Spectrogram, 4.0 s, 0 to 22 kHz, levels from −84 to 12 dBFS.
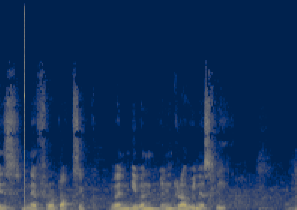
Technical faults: uninitialised buffer

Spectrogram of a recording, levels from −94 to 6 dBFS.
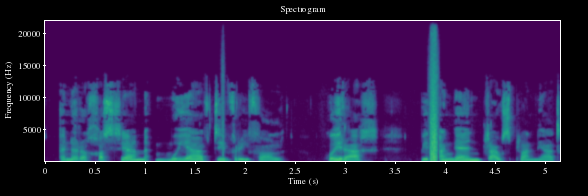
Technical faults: wireless microphone noise hit

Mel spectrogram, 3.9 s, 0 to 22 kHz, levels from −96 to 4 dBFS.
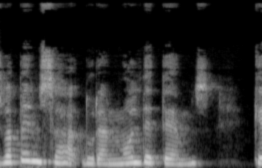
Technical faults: stereo read as mono

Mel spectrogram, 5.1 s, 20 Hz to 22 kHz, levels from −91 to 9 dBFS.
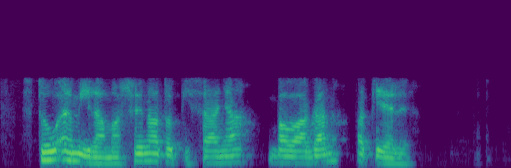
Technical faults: G.729 codec

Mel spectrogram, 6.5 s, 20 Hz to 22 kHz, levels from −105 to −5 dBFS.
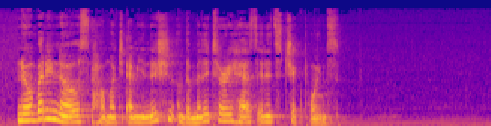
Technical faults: clock drift buffer slips

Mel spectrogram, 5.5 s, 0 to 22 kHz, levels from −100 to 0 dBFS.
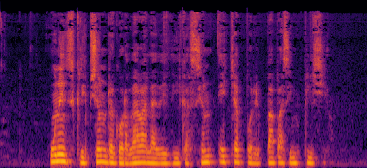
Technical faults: none

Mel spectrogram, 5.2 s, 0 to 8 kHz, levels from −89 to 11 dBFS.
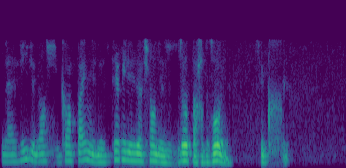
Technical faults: G.729 codec; VoIP packet loss concealed by the speech codec

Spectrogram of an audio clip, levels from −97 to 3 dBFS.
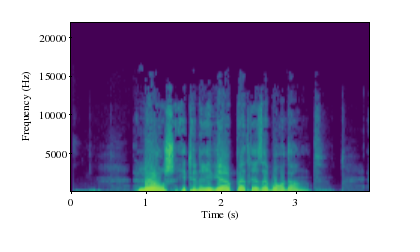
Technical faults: none

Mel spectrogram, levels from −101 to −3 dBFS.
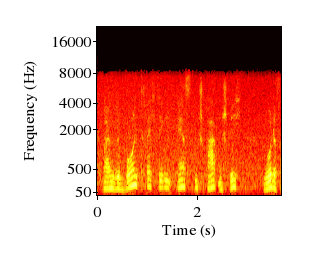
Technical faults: none

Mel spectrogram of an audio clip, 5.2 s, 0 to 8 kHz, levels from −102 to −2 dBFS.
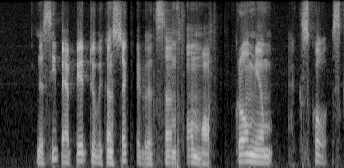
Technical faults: repeated packet loss (robotic sound)

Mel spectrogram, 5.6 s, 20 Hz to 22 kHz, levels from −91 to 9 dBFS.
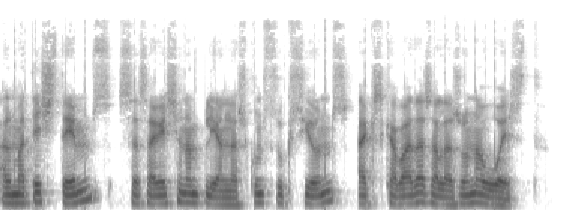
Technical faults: periodic USB or driver dropouts

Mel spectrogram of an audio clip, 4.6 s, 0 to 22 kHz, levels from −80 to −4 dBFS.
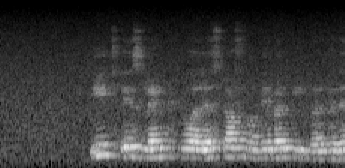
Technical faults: none

